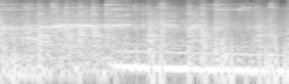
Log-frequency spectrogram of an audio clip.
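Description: Loud DJ competition remix music played through a big outdoor speaker stack, with a heavy, booming bass line.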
